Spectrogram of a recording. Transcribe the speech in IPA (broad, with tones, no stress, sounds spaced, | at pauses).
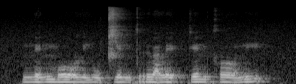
n e˦˥ n m oː˧ l iː˨˩ w t͡ɕ e˨˩ n k r ɯ˨˩ a̯ l e˨˩ ʔ k e˦˥ n kʰ ɤː˨˩ n i˥˩ t̚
